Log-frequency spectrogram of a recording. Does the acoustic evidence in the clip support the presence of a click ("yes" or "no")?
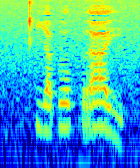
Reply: no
